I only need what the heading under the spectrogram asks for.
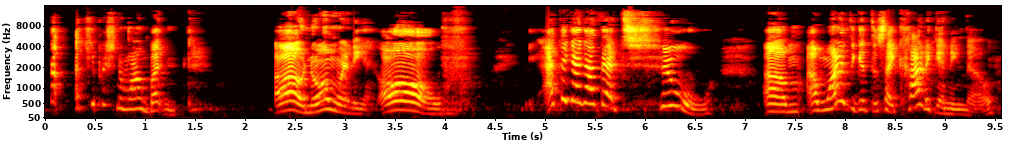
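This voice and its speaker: A woman's voice: sits high, huge pitch swings, unhurried, long pauses, pushed and bright. A woman hosting a video game livestream, chatting casually with viewers in a playful, giggly way. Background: music.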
